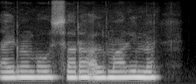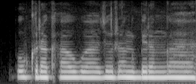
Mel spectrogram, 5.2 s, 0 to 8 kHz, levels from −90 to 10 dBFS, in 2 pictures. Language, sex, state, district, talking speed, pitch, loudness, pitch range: Hindi, male, Jharkhand, Ranchi, 140 wpm, 160 Hz, -13 LUFS, 160-165 Hz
